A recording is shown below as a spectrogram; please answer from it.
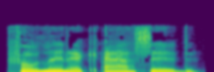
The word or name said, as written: folinic acid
